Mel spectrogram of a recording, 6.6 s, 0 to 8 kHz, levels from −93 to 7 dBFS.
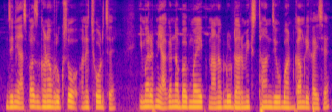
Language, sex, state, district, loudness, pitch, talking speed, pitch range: Gujarati, male, Gujarat, Valsad, -14 LUFS, 140 Hz, 160 wpm, 135-145 Hz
